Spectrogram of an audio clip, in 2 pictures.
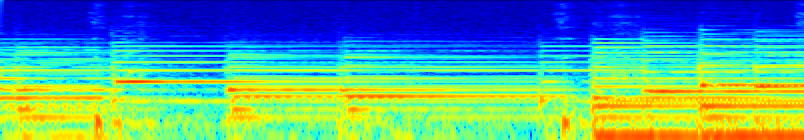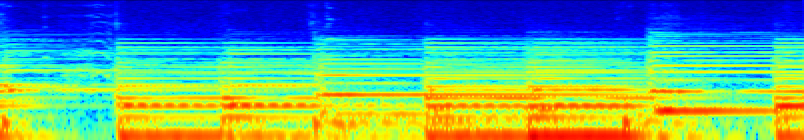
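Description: Solo piano improvising slow, sustained chords over held low bass notes, with a new chord struck every second or so.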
